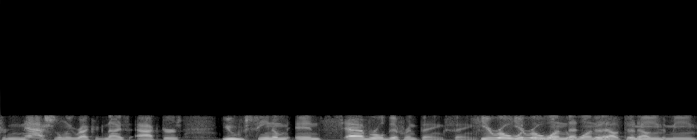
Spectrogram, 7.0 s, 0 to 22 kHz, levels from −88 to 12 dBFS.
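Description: From the first moment the speech carries the marks of a Bluetooth CVSD headset codec, which codes each sample as a single up-or-down step at 64 kbps and adapts the step size. Nothing passes above about 3.8 kHz, but this is more than a simple low-pass. A granular hiss sits under the speech, s sounds come out scratchy, and loud bright moments smear where the step cannot keep up. That slope overload is what separates it from plain band-limiting.

At 4.53 s, just after "him in several different", a doubled audio track cuts in and runs to the end. A second copy of the speech trails the original by about a third of a second, roughly 5 dB quieter. It is likely a second capture arriving through a slower path. Unlike an echo or reverb, it repeats only once, never decays, adds no room colour, matches the original's tone, and begins abruptly rather than building up.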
